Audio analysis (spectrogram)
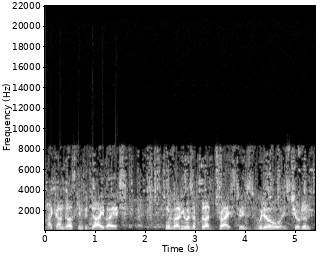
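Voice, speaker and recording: Actor as a grave, low-voiced medieval lord. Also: male voice, lo-fi sound, a crowd in the background, close to an everyday voice. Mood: grave, measured. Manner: formal, deliberate. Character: grave, dignified male lord, stern but fair. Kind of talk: radio drama acting. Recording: noisy ambience behind dialogue.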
